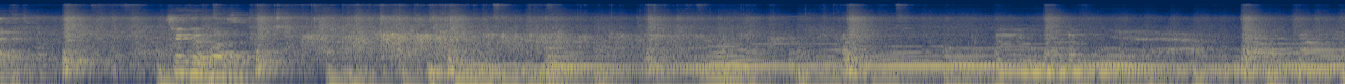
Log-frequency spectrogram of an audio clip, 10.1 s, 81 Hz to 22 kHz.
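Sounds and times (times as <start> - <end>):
band playing jazz-rock: 0.0 - 10.0
low bass notes: 3.0 - 10.0.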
